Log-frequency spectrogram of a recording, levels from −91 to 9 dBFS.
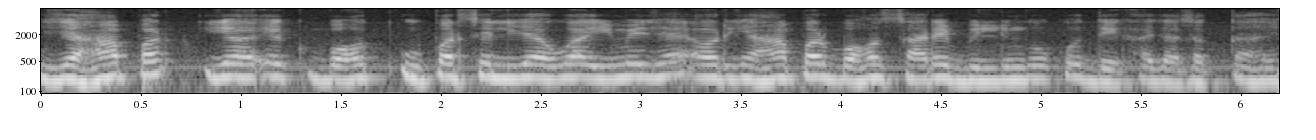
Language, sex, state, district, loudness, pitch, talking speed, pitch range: Hindi, male, Bihar, Vaishali, -15 LUFS, 200 Hz, 215 wpm, 185-210 Hz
